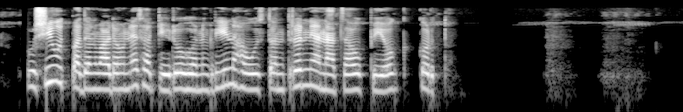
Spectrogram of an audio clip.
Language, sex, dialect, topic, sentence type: Marathi, female, Standard Marathi, agriculture, statement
